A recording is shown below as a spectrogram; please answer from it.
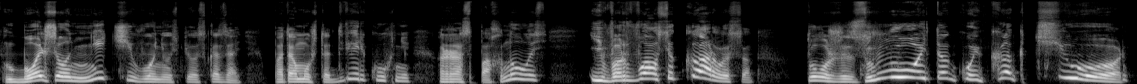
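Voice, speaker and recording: A woman reading a children's story aloud, narrating in an expressive, measured way. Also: lowish voice, no room sound, clean studio sound.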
